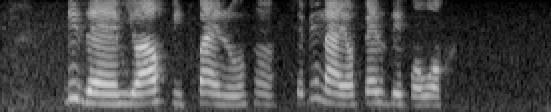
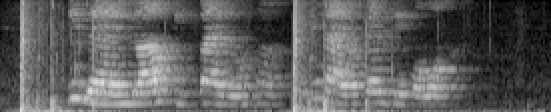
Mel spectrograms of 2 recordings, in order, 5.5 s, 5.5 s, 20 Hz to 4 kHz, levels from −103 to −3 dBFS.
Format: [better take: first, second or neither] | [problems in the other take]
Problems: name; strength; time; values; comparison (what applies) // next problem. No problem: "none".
first | background sound (Splash, splatter); 5 dB below the speech // room echo; dies away in 0.6 s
